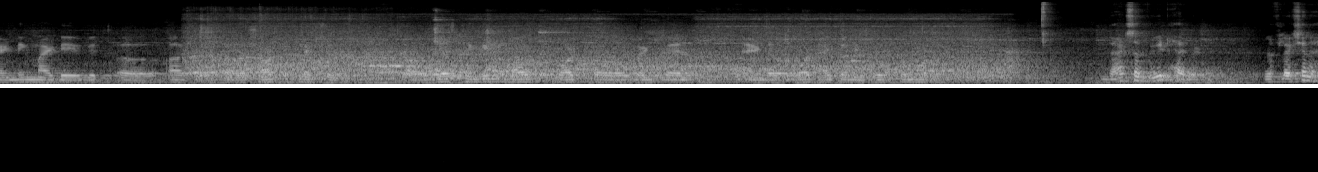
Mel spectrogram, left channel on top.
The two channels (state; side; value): silent; right; 61 dB below the other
